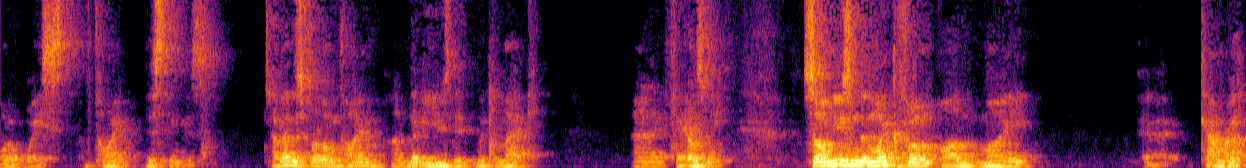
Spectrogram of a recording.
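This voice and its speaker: A man of medium pitch talks at a moderate pace with ordinary pitch variation and big swings in loudness. Long, frequent pauses and audible room echo mark the recording. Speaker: fitness challenge coach. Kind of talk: live stream briefing. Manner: casual, halting.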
